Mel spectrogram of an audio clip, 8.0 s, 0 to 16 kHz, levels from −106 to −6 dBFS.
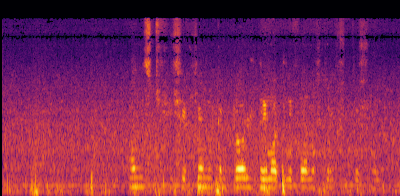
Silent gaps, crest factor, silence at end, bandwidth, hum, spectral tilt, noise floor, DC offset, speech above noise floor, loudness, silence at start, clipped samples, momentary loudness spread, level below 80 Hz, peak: none; 20 dB; 0 s; 11.5 kHz; none; -6 dB/octave; -41 dBFS; under 0.1%; 18 dB; -23 LUFS; 0.05 s; under 0.1%; 22 LU; -42 dBFS; -4 dBFS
